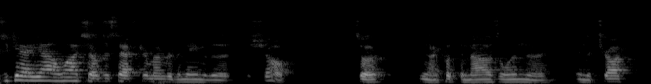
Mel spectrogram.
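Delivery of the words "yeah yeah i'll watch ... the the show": put-on all-excited, eager kid voice. Retelling a kid promising to watch the show: imitating an excited kid. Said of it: "so he was all excited".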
